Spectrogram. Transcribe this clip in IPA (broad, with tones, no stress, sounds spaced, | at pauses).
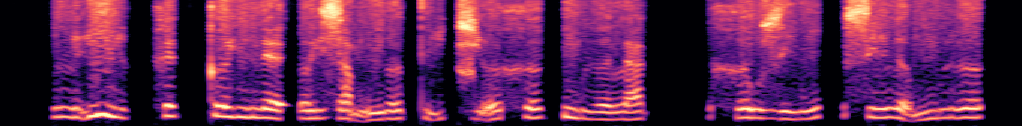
l ḭ˧˥ ɲ əː˨˩ k̚ x ɛ˦˥ k̚ t̪ ə˧ j n ɛ˧ ʔ ə˨˦ j z a̰˧˨ m ŋ əː˨˦ t̪ ḭ˧˥ t͡ɕ ə̰ː˧˥ x əː˦˥ k̚ m ɨ˧ ə̯ l a˦˥ k̚ | x ə˧ w z i˨˦ w | s i˧ l ə̰ː˧˨ m ɨ˧ ə̯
